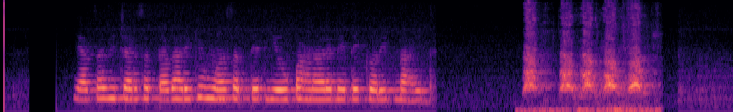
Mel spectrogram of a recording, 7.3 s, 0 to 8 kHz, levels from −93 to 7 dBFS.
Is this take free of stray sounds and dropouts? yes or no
no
